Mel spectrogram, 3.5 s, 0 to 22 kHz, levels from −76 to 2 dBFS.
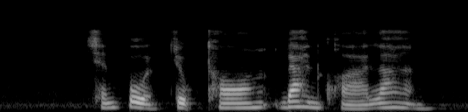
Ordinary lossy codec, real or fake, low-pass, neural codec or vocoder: none; fake; 7.2 kHz; codec, 16 kHz, 2 kbps, FunCodec, trained on Chinese and English, 25 frames a second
